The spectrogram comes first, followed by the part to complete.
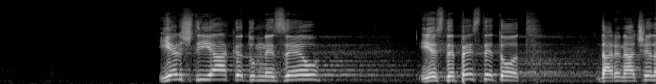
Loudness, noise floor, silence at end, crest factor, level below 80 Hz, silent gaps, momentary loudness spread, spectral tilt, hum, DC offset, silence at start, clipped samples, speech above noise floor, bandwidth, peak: -18 LUFS; -70 dBFS; 0 s; 20 dB; -72 dBFS; none; 11 LU; -3 dB/octave; 50 Hz at -55 dBFS; under 0.1%; 1.6 s; under 0.1%; 52 dB; 15.5 kHz; 0 dBFS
